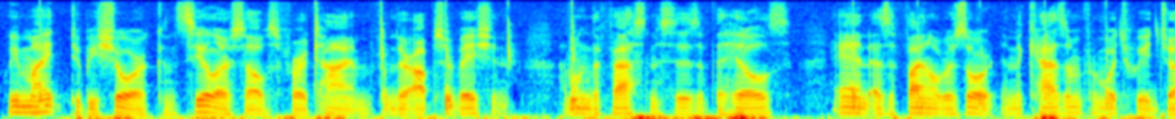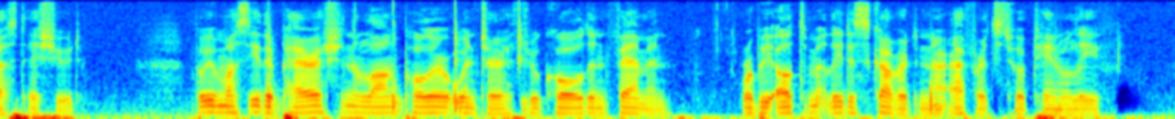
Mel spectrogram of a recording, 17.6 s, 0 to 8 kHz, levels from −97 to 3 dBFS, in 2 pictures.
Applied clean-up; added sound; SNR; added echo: neural mask model Resemble Enhance denoiser.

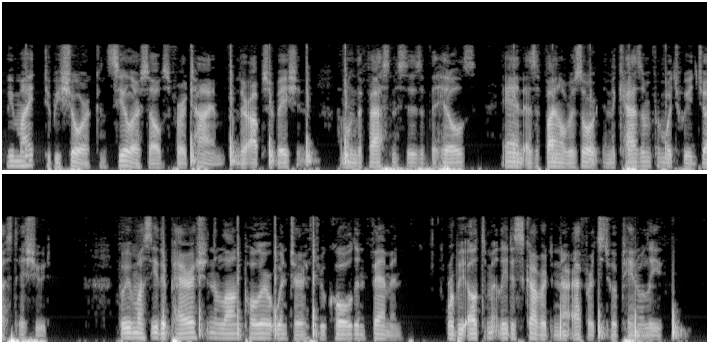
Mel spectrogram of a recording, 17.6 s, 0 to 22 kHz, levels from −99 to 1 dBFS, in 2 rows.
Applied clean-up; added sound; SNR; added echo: classical method spectral subtraction.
